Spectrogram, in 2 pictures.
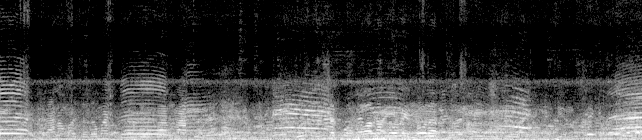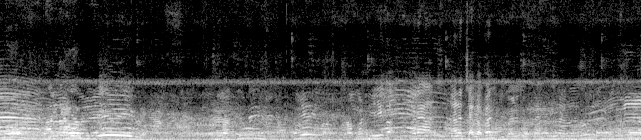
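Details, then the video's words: At a busy goat market, several kid goats bleat repeatedly with tremulous, nasal calls, clustered around four and eight seconds, mixed with loud human voices and general crowd noise. "Suara anak kambing embek"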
